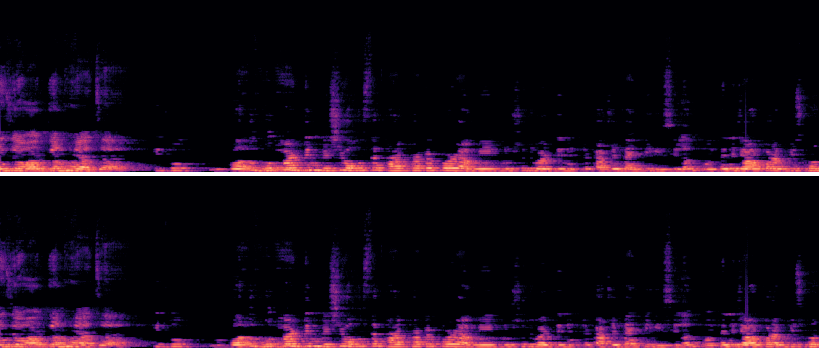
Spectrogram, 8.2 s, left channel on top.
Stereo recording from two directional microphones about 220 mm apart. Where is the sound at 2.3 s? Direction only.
Centre (ahead or behind).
